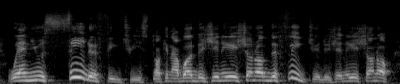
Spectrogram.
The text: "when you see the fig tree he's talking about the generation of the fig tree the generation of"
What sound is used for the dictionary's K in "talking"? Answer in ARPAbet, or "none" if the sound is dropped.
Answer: K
